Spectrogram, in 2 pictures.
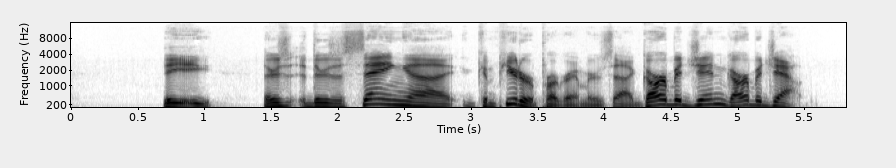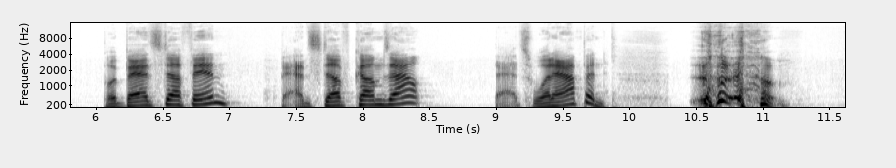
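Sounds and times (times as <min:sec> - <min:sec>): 
speech: 0:00.7 - 0:05.5, 0:06.1 - 0:11.2
person coughing: 0:10.5 - 0:11.3.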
